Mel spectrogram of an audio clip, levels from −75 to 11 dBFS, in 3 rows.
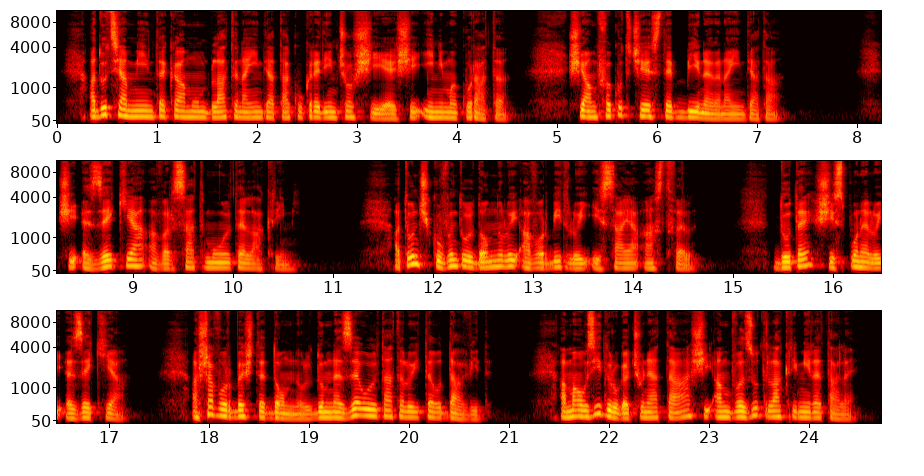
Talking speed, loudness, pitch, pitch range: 135 wpm, -21 LUFS, 115 Hz, 105-130 Hz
